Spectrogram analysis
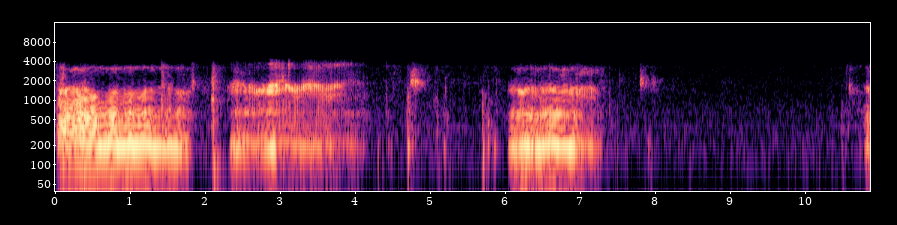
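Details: Playful growling from Hedvig, an Italian greyhound, in two long bursts of rich, wavering, moaning growls lasting about two and four seconds, a third burst after a pause, with brief snuffles and a quiet indoor stretch toward the end.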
